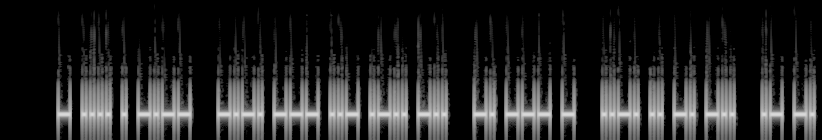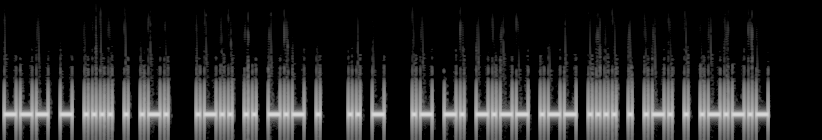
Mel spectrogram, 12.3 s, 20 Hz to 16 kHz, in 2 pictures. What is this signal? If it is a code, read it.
Morse code, heard as a keyed tone, about 40 wpm, 700 Hz. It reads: THEY COULD NOT FIND ANOTHER LIKE IT ANYWHERE.
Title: Sentences from Top 1400 Words 40wpm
